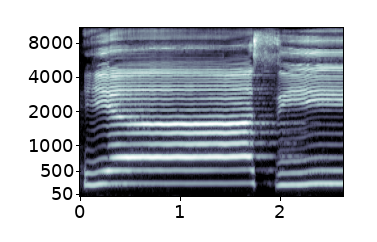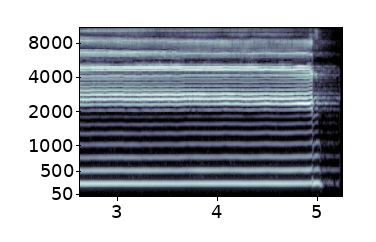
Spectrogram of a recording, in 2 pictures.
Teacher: یا کو 1 الف کی مقدار اور سین کو 3 الف کی مقدار کھینچ کر ادا کریں گے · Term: مد لازم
